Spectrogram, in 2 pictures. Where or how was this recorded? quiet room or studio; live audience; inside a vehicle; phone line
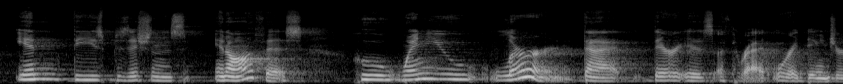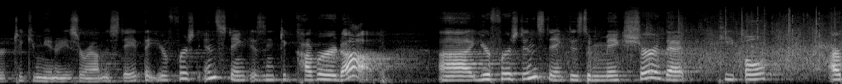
live audience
